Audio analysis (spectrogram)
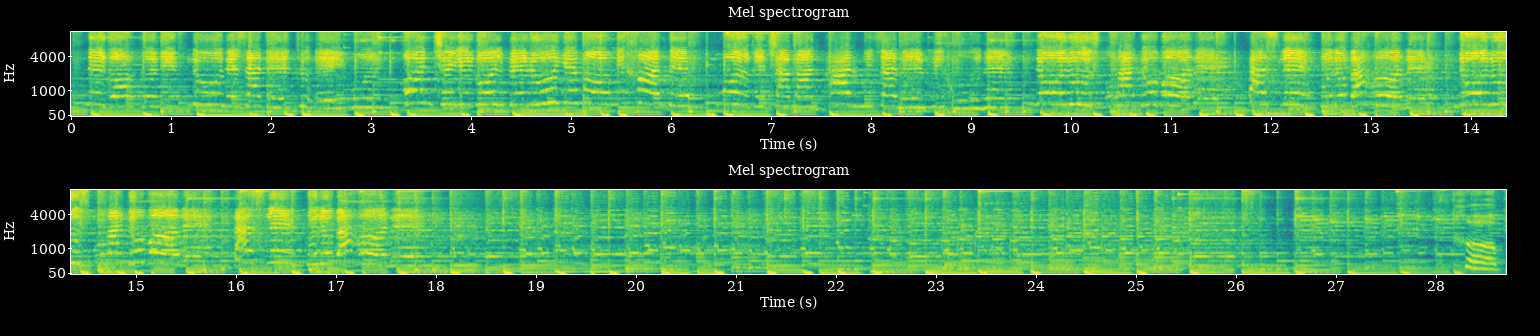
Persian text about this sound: امیدوارم از شنیدن این آهنگ بهاری حسابی لذت برده باشید.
